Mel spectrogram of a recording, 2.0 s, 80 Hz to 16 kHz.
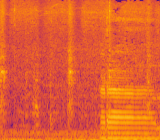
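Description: Canon MP237 inkjet printer running as it prints a page, a steady low hum with a few faint clicks. It is printing on after a long press of Stop/Reset overrode the 'ink has run out' error.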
